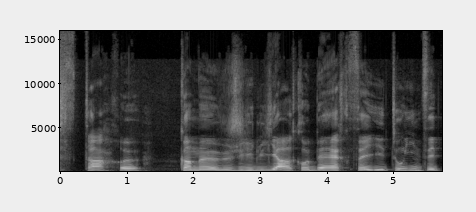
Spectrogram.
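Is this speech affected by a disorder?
Yes: ataxia-telangiectasia; trouble eating and drinking alone, drooled as infant.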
